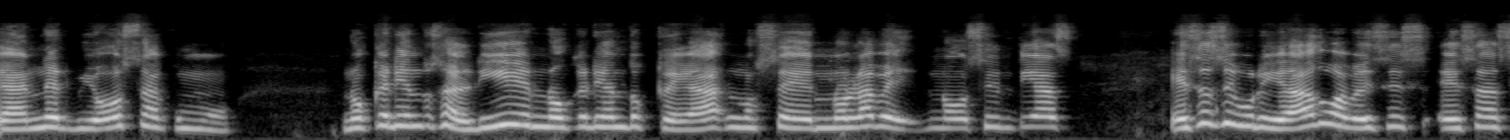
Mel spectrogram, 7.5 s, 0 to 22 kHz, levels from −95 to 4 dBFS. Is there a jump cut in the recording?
yes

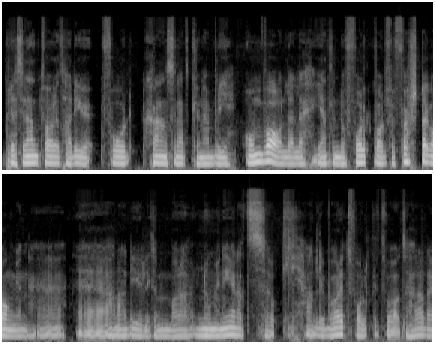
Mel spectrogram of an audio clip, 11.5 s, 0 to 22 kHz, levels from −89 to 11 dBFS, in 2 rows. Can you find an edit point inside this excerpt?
yes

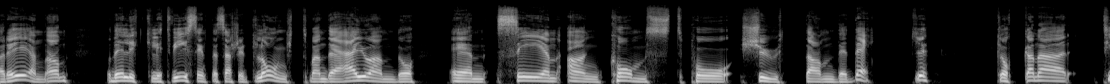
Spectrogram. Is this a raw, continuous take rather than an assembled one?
yes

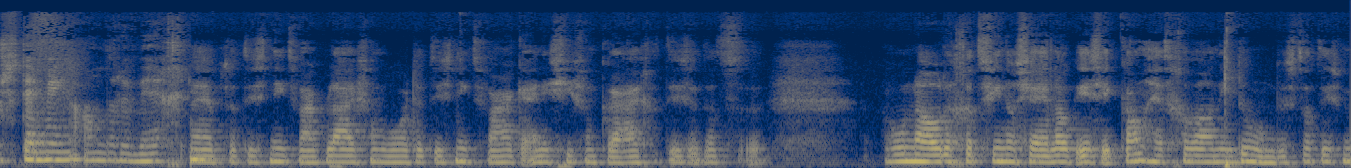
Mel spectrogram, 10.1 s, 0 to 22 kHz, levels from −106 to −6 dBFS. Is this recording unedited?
no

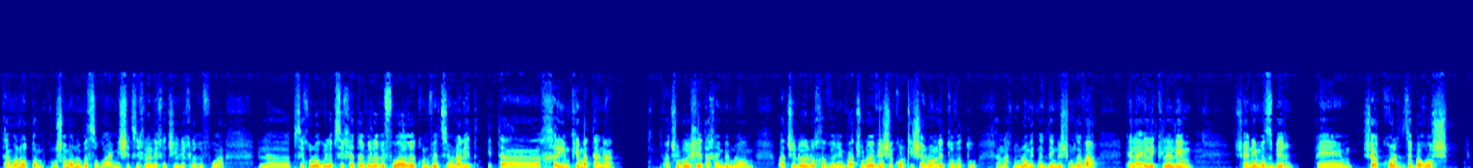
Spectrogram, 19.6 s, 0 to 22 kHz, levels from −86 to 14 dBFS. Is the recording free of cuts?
no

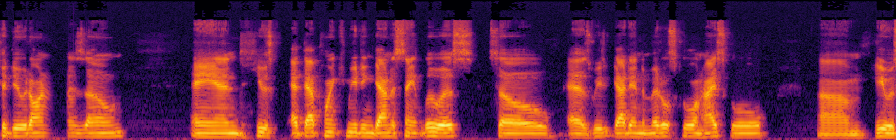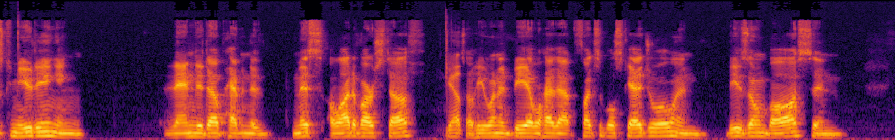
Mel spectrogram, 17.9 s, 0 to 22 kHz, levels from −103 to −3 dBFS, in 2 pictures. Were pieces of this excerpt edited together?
yes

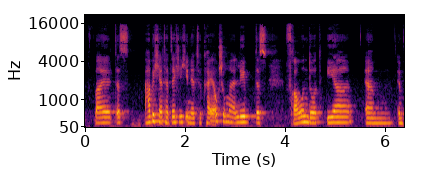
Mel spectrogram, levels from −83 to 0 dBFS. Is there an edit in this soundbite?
no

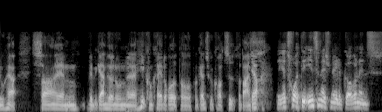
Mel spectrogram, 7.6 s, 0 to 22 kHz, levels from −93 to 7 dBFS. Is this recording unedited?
no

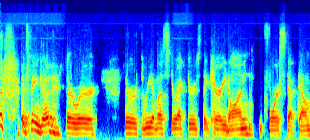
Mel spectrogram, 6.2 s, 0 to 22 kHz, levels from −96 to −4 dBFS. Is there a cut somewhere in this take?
yes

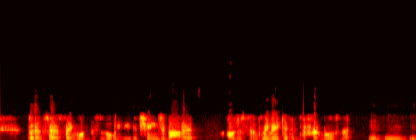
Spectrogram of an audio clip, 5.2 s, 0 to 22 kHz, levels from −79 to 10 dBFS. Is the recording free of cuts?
no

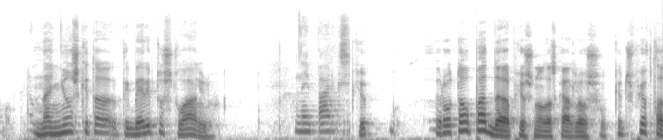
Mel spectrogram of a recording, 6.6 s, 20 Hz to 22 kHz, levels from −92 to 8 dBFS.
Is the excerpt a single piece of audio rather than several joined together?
no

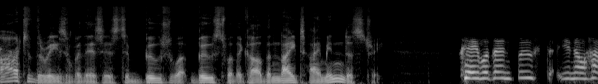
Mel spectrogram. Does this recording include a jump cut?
no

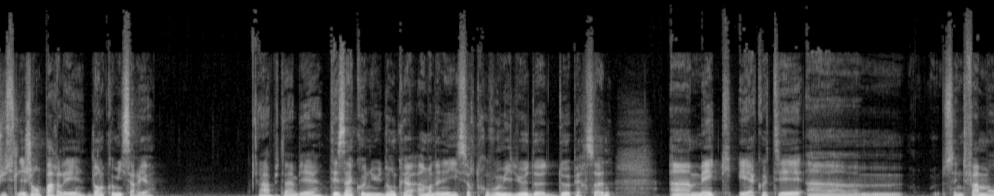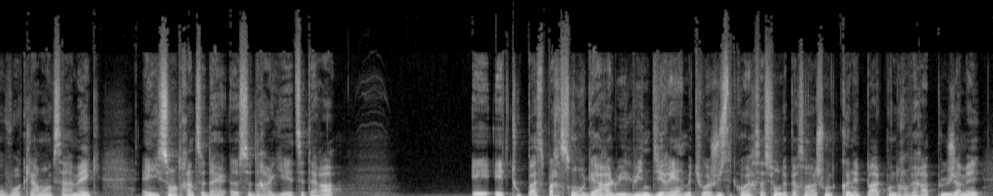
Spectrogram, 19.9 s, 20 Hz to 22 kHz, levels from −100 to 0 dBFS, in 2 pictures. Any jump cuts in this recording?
no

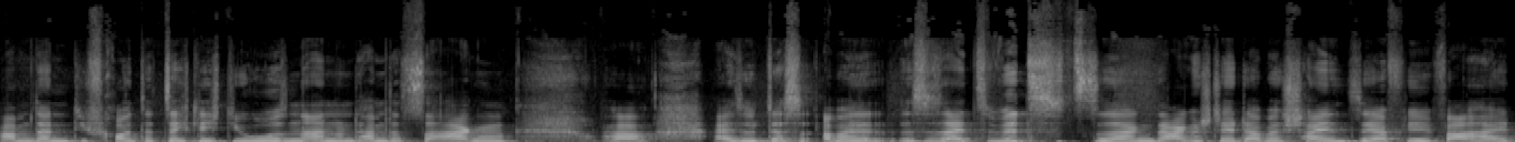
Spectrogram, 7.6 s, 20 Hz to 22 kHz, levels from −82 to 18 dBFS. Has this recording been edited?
yes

